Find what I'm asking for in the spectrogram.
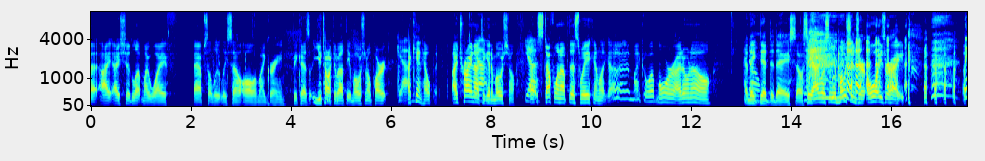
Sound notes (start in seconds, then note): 14.3 laughing; 14.3 laughs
